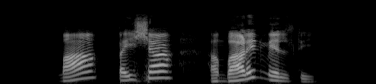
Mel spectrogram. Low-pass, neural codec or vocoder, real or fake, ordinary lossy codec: 10.8 kHz; none; real; MP3, 96 kbps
